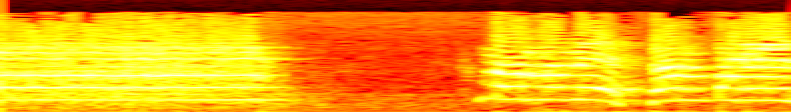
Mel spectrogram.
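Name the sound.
factory lunch whistle blowing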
